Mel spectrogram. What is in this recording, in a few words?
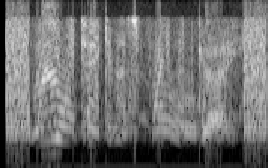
chatter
